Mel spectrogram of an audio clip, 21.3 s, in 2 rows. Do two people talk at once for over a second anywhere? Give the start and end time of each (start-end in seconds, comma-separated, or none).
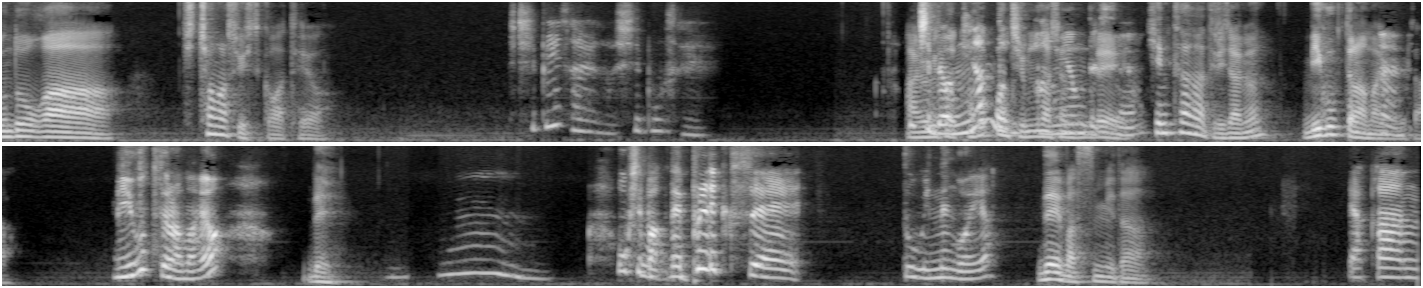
6.8-8.6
